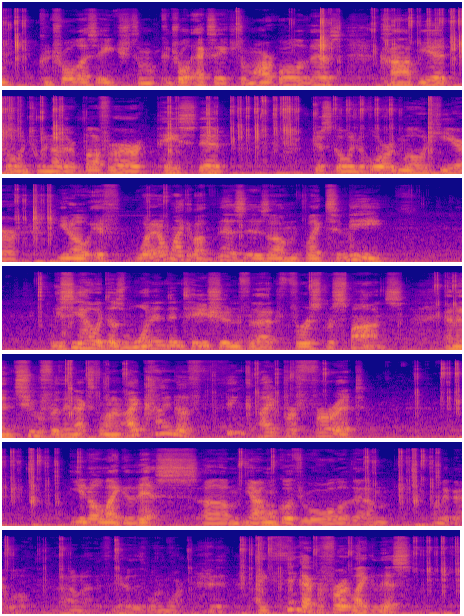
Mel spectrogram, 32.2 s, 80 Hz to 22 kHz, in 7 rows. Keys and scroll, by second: 3.2 Down, 4.5 alt+w, 5.1-10.1 typing, 10.2 Page_Up, 11.3 Page_Up, 16.9 Down, 17.4 Down, 17.6-17.9 Down, 18.1 Down, 18.3 Down, 19.2 alt+shift+Left, 20.1 Down, 21.3-22.8 Down, 22.3 Page_Down, 23.1 Down, 23.3-25.0 Down, 23.3 Up, 23.7 alt+shift+Left, 25.7 Down, 26.2 Down, 26.4 Page_Down, 27.2 Down, 27.2 Up, 27.6 alt+shift+Left, 29.2 Page_Down, 30.0 Page_Down, 30.2 Down, 30.2 1, 30.7 Up, 30.7 alt+shift+Left, 31.6 Page_Down, 31.7 Page_Down, 31.8 Page_Up, 32.0 Page_Up.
